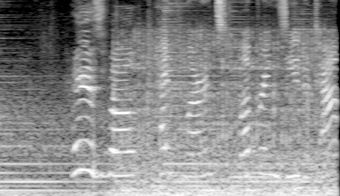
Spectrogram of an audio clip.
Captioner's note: car chugging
